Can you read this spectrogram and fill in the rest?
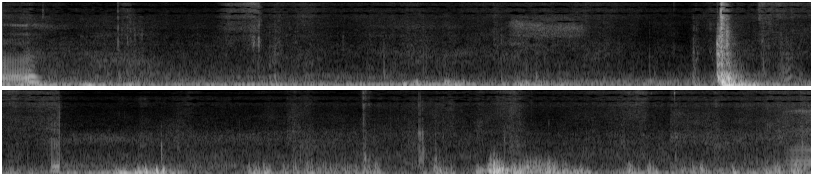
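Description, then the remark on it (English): A car door opens and then shuts with a single solid thump partway through, over low rumbling outdoor noise and some muffled voices. “He's gonna open the door for me.”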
